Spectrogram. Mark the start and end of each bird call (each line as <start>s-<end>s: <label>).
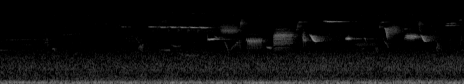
1.1s-4.6s: Song Sparrow (Melospiza melodia)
